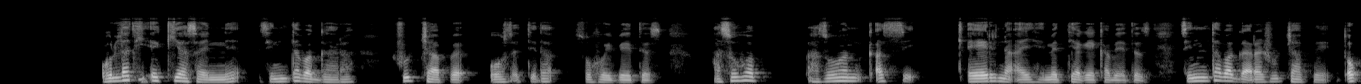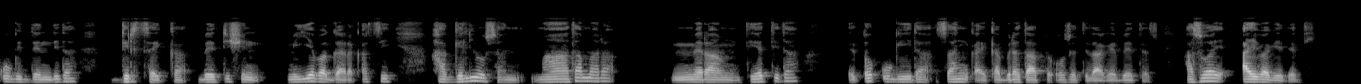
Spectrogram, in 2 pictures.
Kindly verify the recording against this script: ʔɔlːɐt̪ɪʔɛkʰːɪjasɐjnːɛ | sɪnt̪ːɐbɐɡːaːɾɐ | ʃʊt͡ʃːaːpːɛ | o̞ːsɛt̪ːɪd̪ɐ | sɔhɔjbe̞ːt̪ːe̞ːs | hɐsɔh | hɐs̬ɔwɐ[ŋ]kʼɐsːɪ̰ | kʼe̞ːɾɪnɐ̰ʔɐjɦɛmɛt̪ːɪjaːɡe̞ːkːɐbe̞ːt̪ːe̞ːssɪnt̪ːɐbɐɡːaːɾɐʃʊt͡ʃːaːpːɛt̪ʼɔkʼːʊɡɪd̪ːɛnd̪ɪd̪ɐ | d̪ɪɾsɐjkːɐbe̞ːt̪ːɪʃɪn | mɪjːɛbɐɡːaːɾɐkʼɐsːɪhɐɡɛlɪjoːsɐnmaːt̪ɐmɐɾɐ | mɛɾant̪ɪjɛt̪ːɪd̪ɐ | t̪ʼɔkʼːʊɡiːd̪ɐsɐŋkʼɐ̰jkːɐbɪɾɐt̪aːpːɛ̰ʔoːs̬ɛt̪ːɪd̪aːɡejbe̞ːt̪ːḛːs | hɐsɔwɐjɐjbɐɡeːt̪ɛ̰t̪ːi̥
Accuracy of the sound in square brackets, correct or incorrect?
incorrect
